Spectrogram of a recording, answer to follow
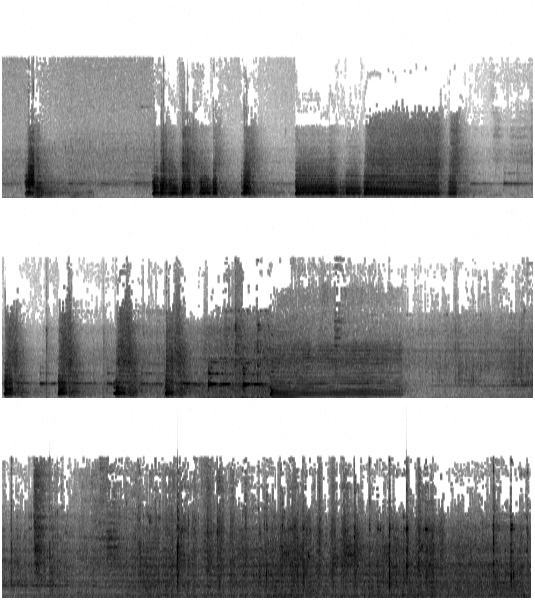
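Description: Horn salute from an Amtrak passenger train led by a Siemens Charger locomotive: a series of long and short blasts on a multi-note air horn, the pitch dropping as the locomotives pass about halfway through. The horn then stops and the passenger cars roll past at speed, growing louder toward the end.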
